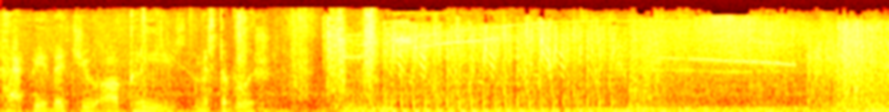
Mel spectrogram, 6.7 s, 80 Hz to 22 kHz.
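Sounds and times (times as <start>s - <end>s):
speech: 0.0s - 3.2s
rapid gunfire from futuristic guns: 2.4s - 6.6s
dense low boom: 2.8s - 6.6s
whistling high streaks: 4.9s - 6.1s.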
